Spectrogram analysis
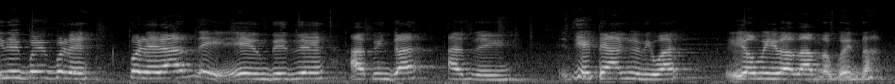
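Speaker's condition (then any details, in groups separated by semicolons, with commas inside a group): Cerebral palsy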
